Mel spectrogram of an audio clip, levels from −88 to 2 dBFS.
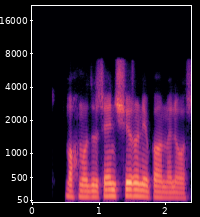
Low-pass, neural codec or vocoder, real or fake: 7.2 kHz; codec, 24 kHz, 0.9 kbps, WavTokenizer, large speech release; fake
